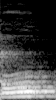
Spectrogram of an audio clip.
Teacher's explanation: طا پر ہے، لام باریک ہے، قاف پر ہے یعنی موٹا پڑھیں گے. قو واو مدہ ہے، 2 حرکات لمبا کریں گے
